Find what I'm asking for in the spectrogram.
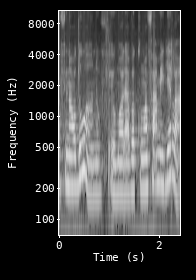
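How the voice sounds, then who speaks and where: A woman at a moderate pace, fairly even in intonation, over noticeable background noise. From Brazilian Northeast, Rio Grande do Norte; moved to Goiás at 9. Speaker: craftswoman. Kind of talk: personal life story interview.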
